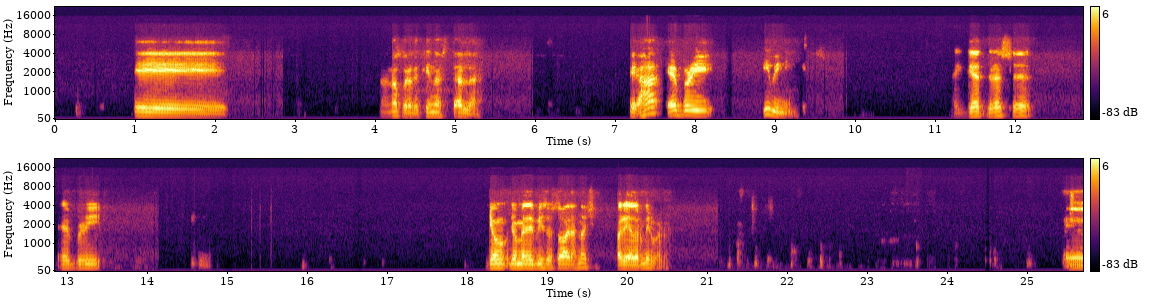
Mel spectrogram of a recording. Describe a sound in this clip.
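A man speaks in bursts over an online call, with pauses between phrases.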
